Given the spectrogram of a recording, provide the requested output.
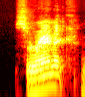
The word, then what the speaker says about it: Saranac: But this thing is by Saranic, did I say that right? – I believe so.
